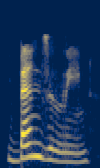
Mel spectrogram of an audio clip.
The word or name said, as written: benzoline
